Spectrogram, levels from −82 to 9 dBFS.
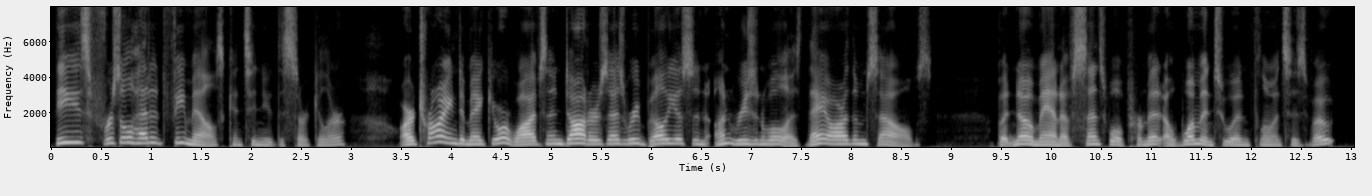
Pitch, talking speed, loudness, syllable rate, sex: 210 Hz, 165 wpm, -20 LUFS, 5.4 syllables/s, female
